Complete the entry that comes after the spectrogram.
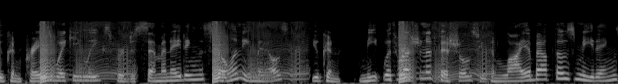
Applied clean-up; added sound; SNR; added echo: none; Fart; 3 dB; none.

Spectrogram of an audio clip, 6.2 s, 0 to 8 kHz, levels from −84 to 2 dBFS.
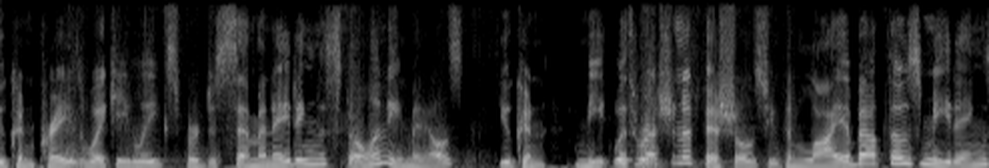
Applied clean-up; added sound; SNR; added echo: neural separator model SepFormer DNS4.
